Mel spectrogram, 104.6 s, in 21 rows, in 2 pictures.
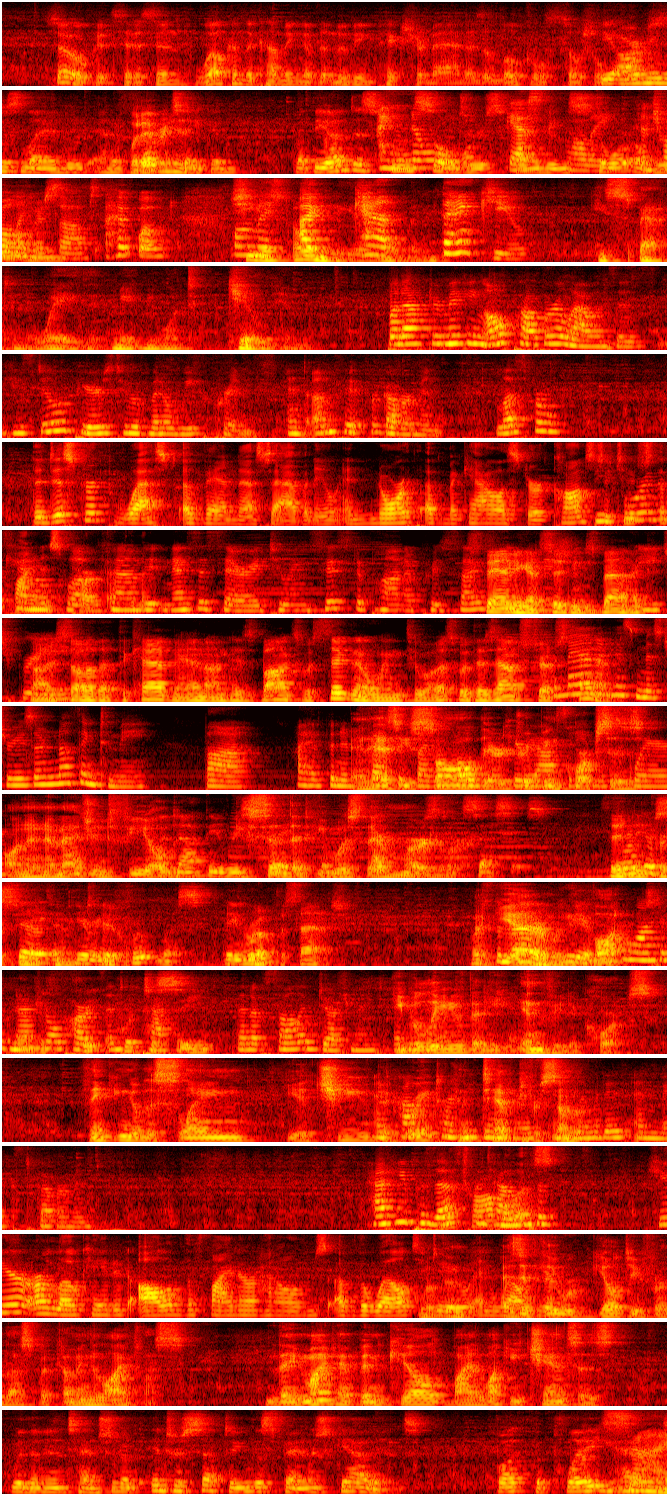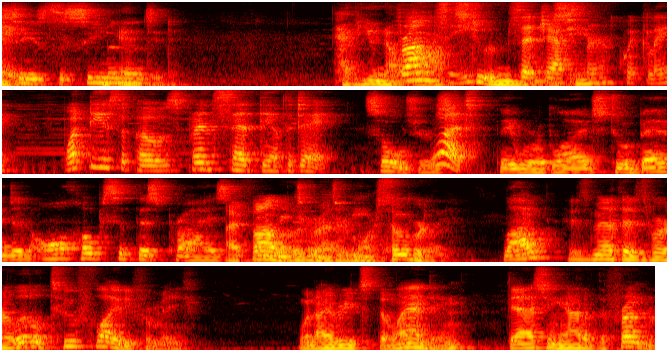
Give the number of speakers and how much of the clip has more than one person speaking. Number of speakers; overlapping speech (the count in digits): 10, about 32%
